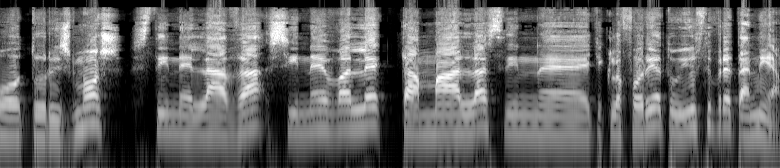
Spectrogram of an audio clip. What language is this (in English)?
Greek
